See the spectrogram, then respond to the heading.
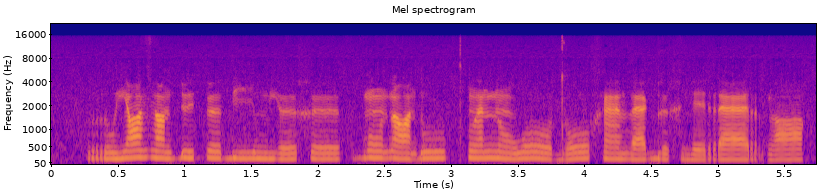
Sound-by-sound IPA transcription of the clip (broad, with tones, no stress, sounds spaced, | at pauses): r u˨ j ɑ̃˦ z ɑ̃˧ d ɗ y˧ ɠ ø˦ ɠ iː˧ m j ø˨˦ x ø˧ | ɓ õ˧ ɗ ɑ̃˨ ɗ uː˧ kʷʰ æ̃˦ n ɾ õ˨ w oː˦˨ d oː˦ x æ̃˧ ð æ˨˦ ɡ ø˨ x ɦ e˨ r æː˧ r ɡ ɑ̃˦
